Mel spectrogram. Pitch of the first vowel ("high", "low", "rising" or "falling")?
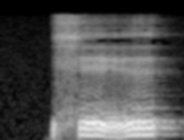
low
